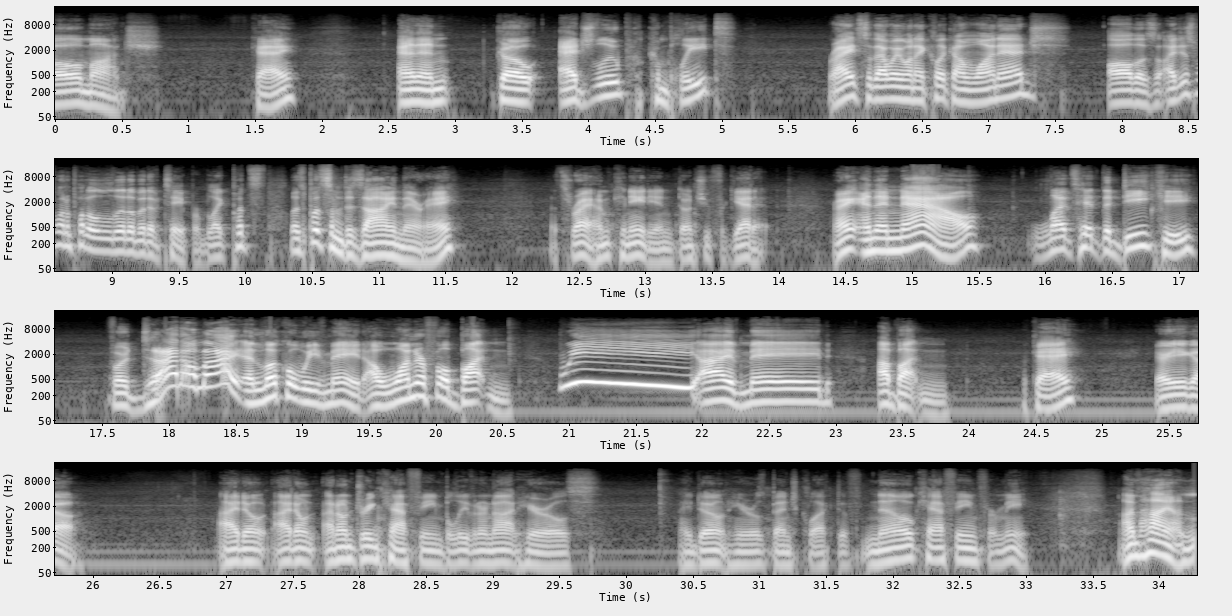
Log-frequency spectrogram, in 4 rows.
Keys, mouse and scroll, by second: 6.9-9.9 drag, 9.9-12.9 right drag, 12.9 ctrl+right click, 16.7 d, 17.5 shift+f, 19.0 right click, 20.3 ctrl+right click, 28.4 ctrl+alt+right click, 29.3 ctrl+right click, 31.6-34.2 ctrl+right drag.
